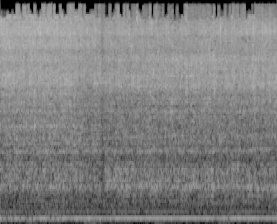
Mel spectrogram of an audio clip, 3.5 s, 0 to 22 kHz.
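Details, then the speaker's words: Older washing machine, over 10 years old, after replacing the water inlet valve that filled super slowly, on light load: strong, steady rush of hot, steaming water over a low, even valve hum with no sputter; hot fill now much better, normal. "Much better for the hot. And it is hot. It is steaming."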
